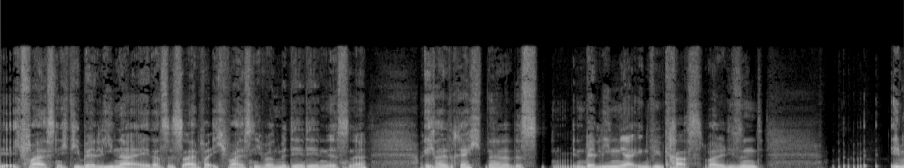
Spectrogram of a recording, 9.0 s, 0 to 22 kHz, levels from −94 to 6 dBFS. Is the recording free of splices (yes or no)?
no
